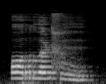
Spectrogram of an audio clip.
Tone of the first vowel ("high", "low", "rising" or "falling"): high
